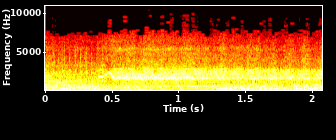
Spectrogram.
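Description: A horse neighs, one long call starting about half a second in, over an orchestral film score.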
